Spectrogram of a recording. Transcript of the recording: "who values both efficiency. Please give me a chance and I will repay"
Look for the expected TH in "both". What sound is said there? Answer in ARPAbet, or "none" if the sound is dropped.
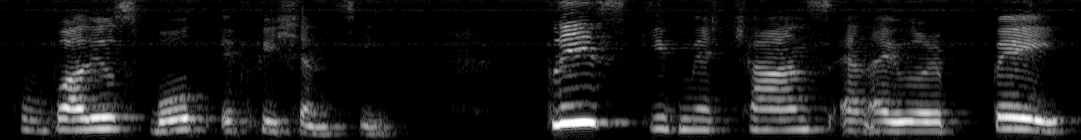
T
